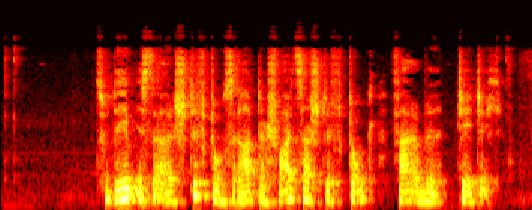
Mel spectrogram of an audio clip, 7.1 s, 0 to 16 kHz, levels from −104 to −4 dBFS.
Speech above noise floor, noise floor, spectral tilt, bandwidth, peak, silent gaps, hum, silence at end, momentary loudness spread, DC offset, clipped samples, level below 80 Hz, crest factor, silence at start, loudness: 48 dB; -71 dBFS; -6 dB/octave; 7.6 kHz; -4 dBFS; none; none; 0.45 s; 14 LU; under 0.1%; under 0.1%; -52 dBFS; 22 dB; 1.3 s; -24 LUFS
